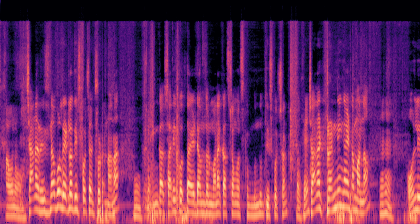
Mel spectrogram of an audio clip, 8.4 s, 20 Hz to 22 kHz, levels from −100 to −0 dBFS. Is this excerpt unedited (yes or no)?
no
